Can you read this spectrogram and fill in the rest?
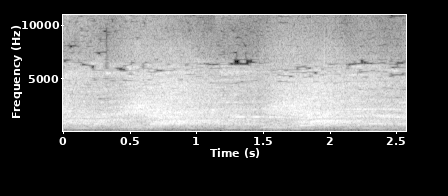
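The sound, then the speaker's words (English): A loud student yell section for Huntington chants and yells in a packed gym at a basketball game, the crowd noise swelling in two rhythmic surges, dense, with no clear talk above it. “yell section here for, for, for Huntington. It's loud. It's intense, man.”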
